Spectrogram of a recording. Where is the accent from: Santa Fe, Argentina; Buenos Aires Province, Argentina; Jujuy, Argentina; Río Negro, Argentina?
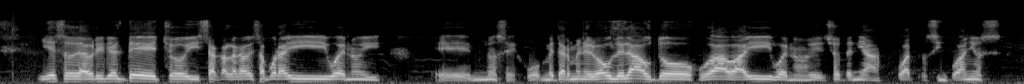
Buenos Aires Province, Argentina; Martín Coronado; Yo me crié en la zona oeste, cerca del Palomar, un pueblo que se llama Martín Coronado.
